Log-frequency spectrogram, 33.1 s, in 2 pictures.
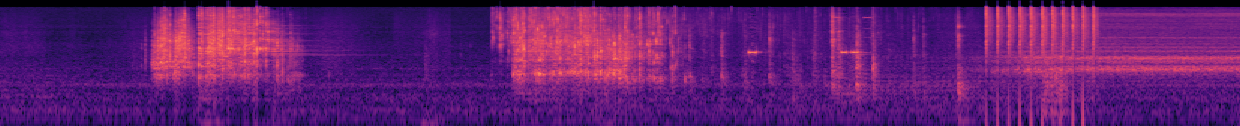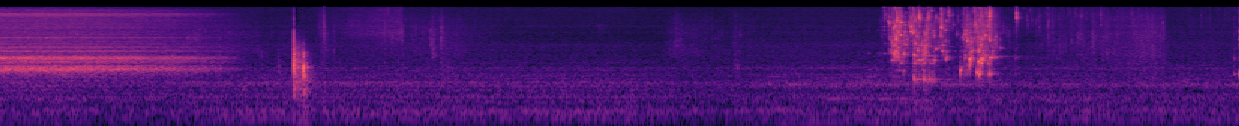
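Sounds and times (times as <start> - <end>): tap water rushing into pot: 6.6 - 9.3
steady hiss: 12.7 - 19.8.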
